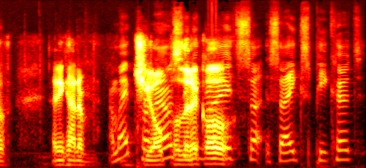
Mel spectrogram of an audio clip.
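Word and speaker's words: Sykes–Picot: any kind of geopolitical sykes-picot is that how you cite sykes-picot picot so the T is silent yeah - solid yeah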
